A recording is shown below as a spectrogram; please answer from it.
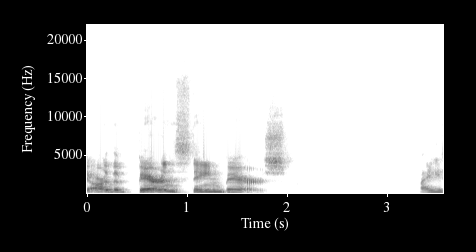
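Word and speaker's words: Berenstain: say it like that because most people think it's the baron steain or the baron Stein because a lot of people believe wholeheartedly that it is St i n at the end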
